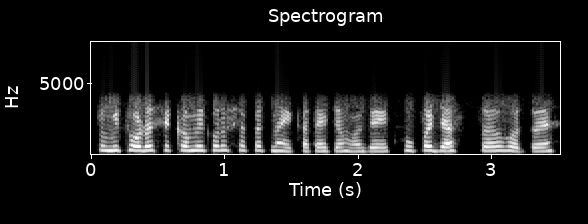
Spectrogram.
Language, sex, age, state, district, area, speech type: Marathi, female, 18-30, Maharashtra, Ratnagiri, urban, conversation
